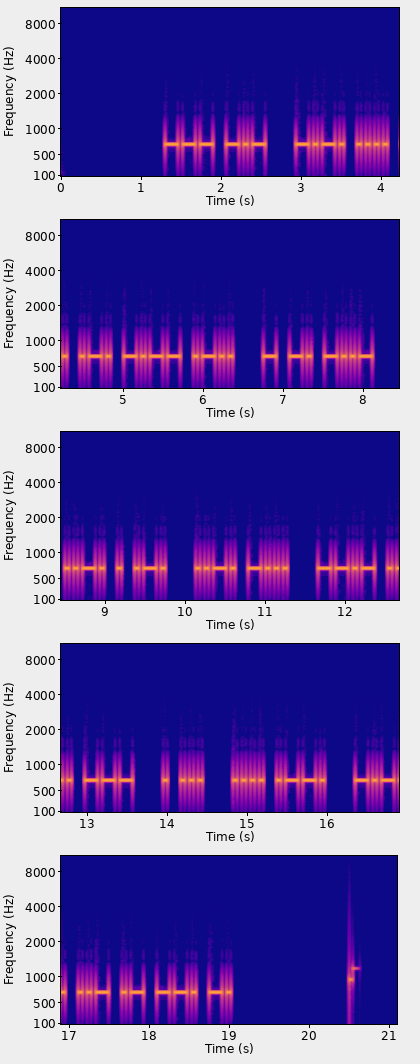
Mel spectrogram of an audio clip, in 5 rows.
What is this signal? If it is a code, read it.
Morse code, heard as a keyed tone, about 22 wpm, 700 Hz. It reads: OK CHERYL TNX FER FB QSO ES HP CUAGN
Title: Practice QSO - Exchange 4 - Ending - 22wpm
